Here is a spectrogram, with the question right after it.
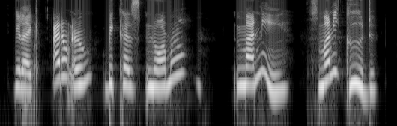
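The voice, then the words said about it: Imitates another person's voice. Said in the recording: “really good impression ... That's a pretty good one, right?”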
